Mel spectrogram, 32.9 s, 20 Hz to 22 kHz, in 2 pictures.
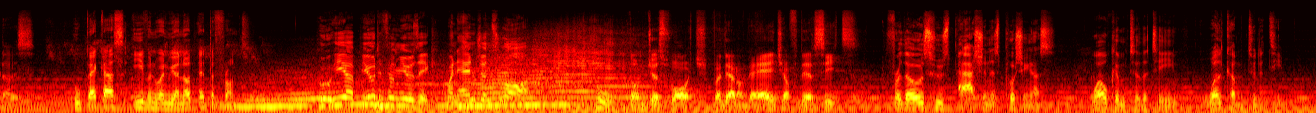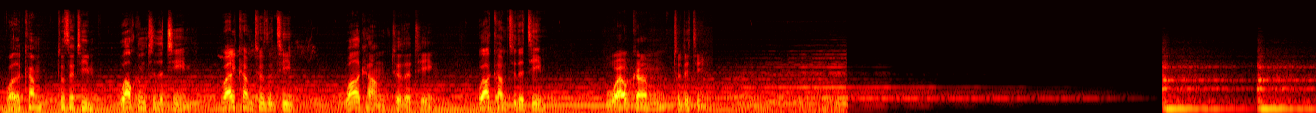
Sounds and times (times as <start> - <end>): Music: 0.0 - 32.9
Speech: 1.0 - 3.0, 4.0 - 6.6, 7.4 - 20.2, 20.8 - 23.3, 24.0 - 25.3.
